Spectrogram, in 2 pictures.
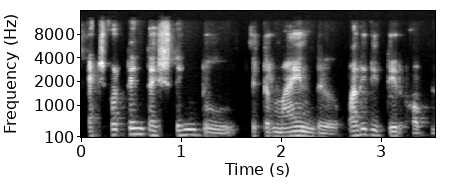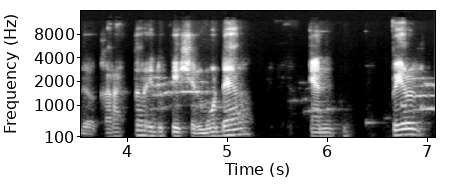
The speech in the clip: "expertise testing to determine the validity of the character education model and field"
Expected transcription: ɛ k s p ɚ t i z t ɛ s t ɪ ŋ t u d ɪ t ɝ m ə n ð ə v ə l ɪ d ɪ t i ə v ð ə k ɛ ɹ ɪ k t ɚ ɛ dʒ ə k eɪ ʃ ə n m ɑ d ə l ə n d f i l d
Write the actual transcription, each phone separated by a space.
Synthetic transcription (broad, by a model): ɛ k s p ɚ t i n t ɛ s t ɪ ŋ t u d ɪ t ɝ m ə n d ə p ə l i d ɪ t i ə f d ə k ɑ ɹ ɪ k t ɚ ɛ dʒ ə k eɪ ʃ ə n m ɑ d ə l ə n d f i l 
